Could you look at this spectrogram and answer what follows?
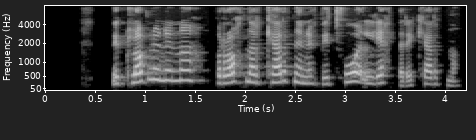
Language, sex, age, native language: Icelandic, female, 30-39, Icelandic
